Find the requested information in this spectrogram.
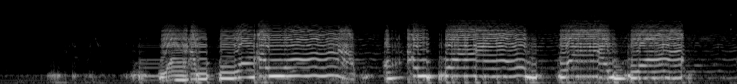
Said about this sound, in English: It's very hard for me not to move my mouth when I play a wah. I want to go wah, wah, wah, wah, wah, wah, wah.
